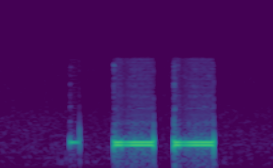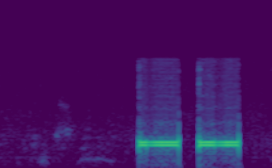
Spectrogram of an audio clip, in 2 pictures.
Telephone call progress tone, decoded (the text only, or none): ringback tone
